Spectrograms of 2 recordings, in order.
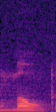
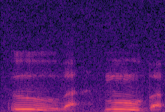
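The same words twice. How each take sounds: First: "move" wrongly rhyming with "stove"; long o mispronunciation. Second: "move" drawn out as moov; long oo vowel. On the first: Teacher showing students the wrong reading, "move" said as mohv. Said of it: "你要念o呢哈". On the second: Teacher modelling the word from French, long "oo" in "move". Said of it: "不然你要念move呢". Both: Shown as a demonstration.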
